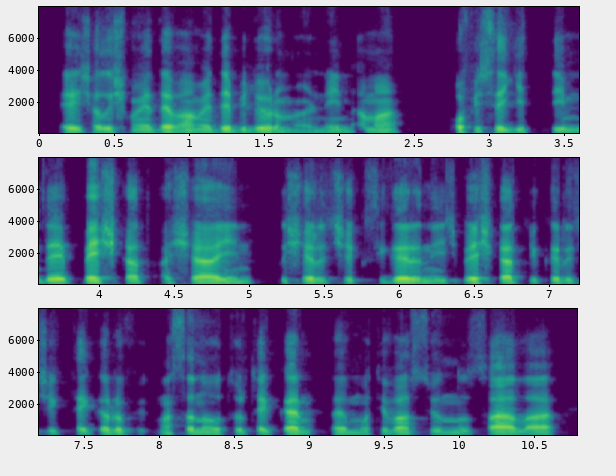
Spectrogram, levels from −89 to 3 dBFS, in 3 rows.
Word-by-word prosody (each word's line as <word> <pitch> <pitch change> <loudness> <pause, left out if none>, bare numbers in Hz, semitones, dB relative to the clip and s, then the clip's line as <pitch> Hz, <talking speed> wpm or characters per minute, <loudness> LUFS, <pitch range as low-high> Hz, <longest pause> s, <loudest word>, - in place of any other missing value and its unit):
eee, 95 0 +3
çalışmaya 110 +4 -3
devam 115 +5 +3
edebiliyorum 115 -5 0
örneğin. 85 - -9
Ama 130 +2 -3 0.3
ofise 125 +2 0
gittiğimde 125 -1 +1
5 115 0 +6
kat 110 0 -1
aşağı 100 -2 +4
in, 95 +6 -4 0.2
dışarı 105 -2 0
çık, 100 -1 -8
sigaranı 105 -1 +4
iç, 100 0 -10
5 105 0 +3
kat 105 - +2
yukarı 100 -1 -5
çık, 100 +1 -14
tekrar, 105 -1 -2
of 100 0 -2
masana 105 0 -3
otur, 95 +2 -6
tekrar, 100 0 +2 0.2
eee, 95 - +1
motivasyonunu 100 +1 -5
sağla, 95 0 +3
105 Hz, 155 wpm, -23 LUFS, 100-110 Hz, 0.3 s, 5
